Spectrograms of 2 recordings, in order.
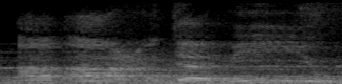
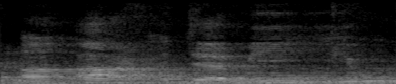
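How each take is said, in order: Both takes have the same delivery.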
